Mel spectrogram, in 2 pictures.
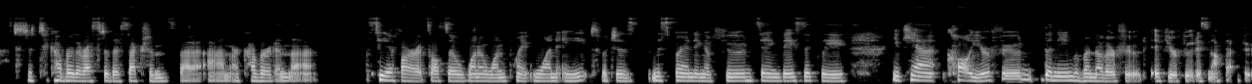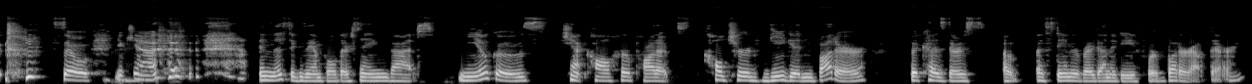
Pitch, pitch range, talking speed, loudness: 170 Hz, 160-190 Hz, 170 wpm, -19 LUFS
